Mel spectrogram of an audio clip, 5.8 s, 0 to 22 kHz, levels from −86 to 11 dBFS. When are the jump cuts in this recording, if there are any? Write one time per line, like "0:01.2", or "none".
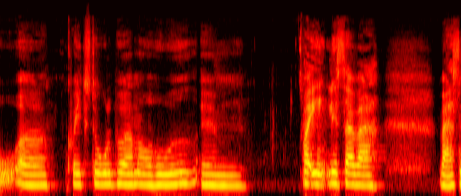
none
